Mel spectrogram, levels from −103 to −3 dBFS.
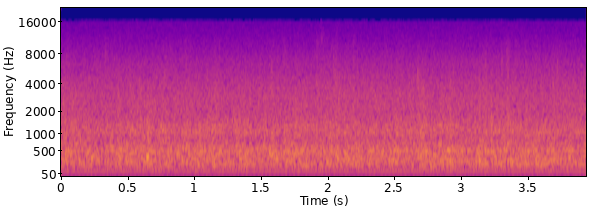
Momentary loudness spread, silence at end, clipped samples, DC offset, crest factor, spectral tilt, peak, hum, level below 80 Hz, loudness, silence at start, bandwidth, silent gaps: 1 LU; 0 s; under 0.1%; under 0.1%; 16 dB; -3.5 dB/octave; -22 dBFS; none; -78 dBFS; -38 LUFS; 0 s; 16.5 kHz; none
